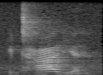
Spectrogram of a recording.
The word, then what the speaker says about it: Italian: Trọng âm rơi vào chữ A nên chúng ta sẽ nhấn mạnh chữ A. Italian.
